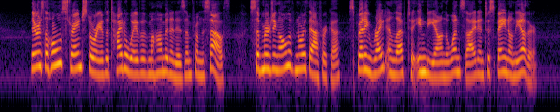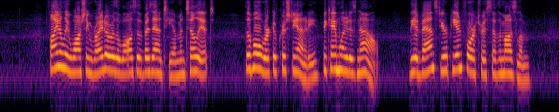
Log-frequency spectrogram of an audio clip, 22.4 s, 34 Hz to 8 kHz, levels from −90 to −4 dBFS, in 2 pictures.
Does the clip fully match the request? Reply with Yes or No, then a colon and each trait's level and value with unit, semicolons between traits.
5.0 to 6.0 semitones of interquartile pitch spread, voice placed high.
No: average, 3.8 semitones; high, 240 Hz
